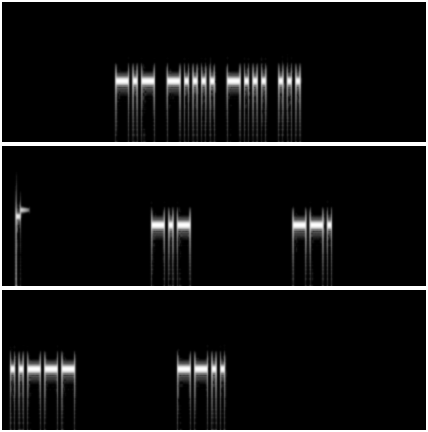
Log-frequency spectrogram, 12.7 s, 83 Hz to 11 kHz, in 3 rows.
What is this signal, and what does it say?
Morse code, heard as a keyed tone, about 28 wpm, spaced as for 12 wpm, 700 Hz. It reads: K6BS KG2Z
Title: USA Call Signs - 4 Characters - 8x Character Spacing - 28wpm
